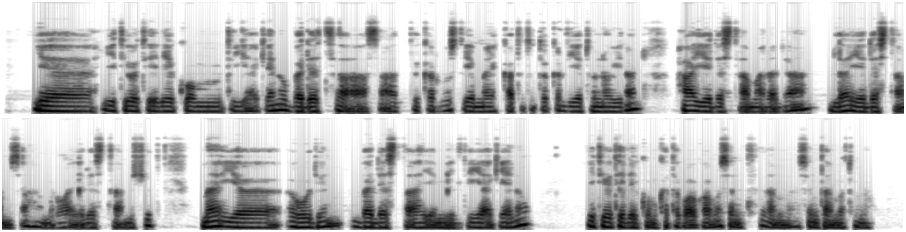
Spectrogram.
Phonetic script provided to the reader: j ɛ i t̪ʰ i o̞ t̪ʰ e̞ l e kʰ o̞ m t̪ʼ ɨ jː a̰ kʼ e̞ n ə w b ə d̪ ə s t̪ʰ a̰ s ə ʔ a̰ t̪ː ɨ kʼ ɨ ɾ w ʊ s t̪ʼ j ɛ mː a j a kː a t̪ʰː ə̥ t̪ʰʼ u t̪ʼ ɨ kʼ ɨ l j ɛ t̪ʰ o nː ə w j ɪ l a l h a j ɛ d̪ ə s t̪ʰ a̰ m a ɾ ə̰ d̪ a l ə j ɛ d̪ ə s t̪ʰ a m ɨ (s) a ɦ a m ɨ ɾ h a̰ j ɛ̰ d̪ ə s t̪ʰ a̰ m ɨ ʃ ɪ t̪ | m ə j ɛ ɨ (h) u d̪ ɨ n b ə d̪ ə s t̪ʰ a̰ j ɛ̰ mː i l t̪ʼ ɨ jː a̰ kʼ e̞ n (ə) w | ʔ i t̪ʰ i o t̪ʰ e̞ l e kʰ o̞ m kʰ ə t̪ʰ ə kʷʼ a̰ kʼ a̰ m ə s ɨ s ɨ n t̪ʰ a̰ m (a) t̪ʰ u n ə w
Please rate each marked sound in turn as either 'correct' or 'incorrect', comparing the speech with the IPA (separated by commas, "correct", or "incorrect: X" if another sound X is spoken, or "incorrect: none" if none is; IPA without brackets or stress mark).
correct, correct, correct, incorrect: ə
